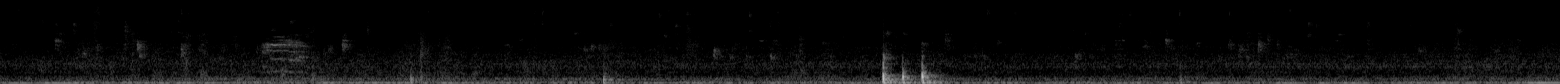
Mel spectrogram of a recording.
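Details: A Bengal cat gives a brief, strained meow over quiet indoor room noise while reacting to a catnip-filled fish toy.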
